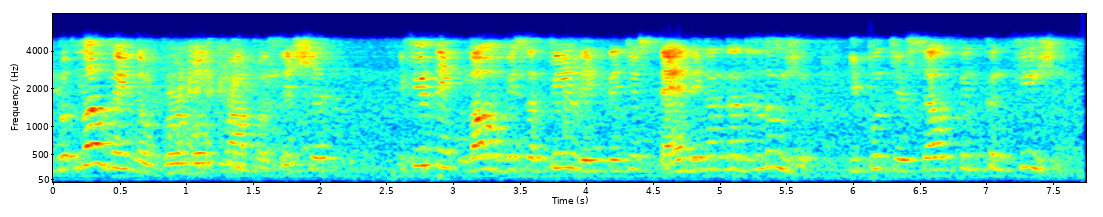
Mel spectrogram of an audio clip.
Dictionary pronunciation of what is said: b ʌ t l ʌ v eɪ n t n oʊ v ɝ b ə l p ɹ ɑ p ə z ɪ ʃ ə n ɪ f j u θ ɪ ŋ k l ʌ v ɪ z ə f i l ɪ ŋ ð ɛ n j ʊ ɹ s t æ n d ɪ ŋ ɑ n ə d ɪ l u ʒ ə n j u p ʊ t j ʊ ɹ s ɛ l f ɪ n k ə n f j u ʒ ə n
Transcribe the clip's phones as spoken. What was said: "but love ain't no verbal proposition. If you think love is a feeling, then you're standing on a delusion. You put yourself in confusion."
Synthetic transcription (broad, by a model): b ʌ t l ʌ v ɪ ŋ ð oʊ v ɝ b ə l p ɹ ɑ p ə z ɪ ʃ ə n ɪ f j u θ ɪ ŋ k l ʌ v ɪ s ə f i l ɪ ŋ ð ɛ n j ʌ ɹ s t æ n d ɪ ŋ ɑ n ə d ɪ l u ʒ ə n j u p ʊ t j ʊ ɹ s ɛ l f ɪ n k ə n f j u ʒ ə n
